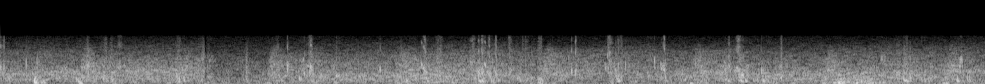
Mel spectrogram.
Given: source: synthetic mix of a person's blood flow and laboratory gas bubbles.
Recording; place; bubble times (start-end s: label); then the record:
Doppler ultrasound of blood flow; subclavian vein
0.00-0.14 s: bubbles
0.23-0.40 s: bubbles
0.73-0.85 s: bubbles
0.98-1.24 s: bubbles
1.74-2.18 s: bubbles
2.68-2.92 s: bubbles
2.97-3.27 s: bubbles
3.32-3.43 s: bubbles
3.78-3.84 s: bubbles
3.93-4.45 s: bubbles
4.69-5.04 s: bubbles
5.08-5.46 s: bubbles
5.65-5.79 s: bubbles
6.03-6.73 s: bubbles
6.80-6.89 s: bubbles
7.21-7.73 s: bubbles
7.79-7.86 s: bubbles
8.79-8.88 s: bubbles
8.95-9.28 s: bubbles
9.54-9.77 s: bubbles
From the record:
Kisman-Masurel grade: 242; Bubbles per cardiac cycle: several, 3 to 8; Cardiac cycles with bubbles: 100%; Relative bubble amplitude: moderate (0.250 to 0.450); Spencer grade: 3 (all of the cardiac periods contain showers or single bubble signals, but not dominating or overriding the cardiac motion signals); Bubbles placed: anywhere in the cardiac cycle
